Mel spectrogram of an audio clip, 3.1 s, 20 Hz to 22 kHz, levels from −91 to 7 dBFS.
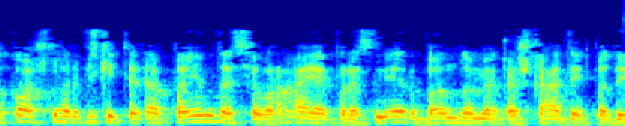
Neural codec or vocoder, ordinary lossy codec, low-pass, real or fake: none; MP3, 32 kbps; 9.9 kHz; real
